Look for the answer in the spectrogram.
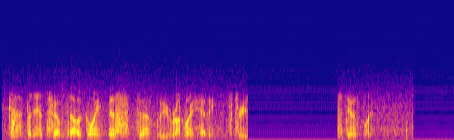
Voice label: Aviation 122.7; KSTE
